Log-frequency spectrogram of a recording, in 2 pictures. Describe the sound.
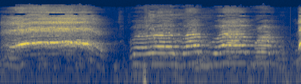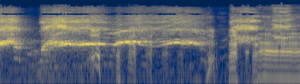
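A baby screams for fun rather than in a tantrum. Shrill, high-pitched shrieks come in several loud sustained bursts separated by brief pauses, each wavering in pitch.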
